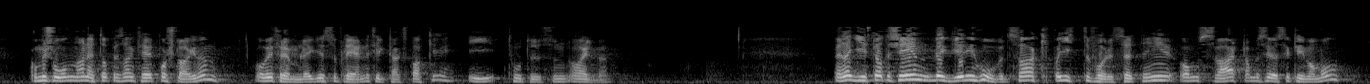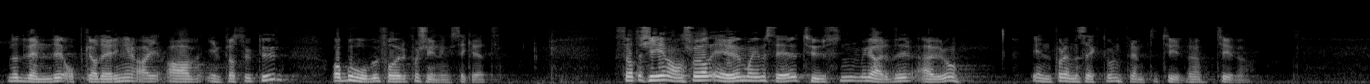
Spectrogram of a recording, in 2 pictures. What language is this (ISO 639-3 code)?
nob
